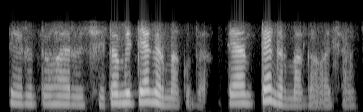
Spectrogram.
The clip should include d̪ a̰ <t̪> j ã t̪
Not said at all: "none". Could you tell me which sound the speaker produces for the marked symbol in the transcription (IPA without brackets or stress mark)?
t̪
